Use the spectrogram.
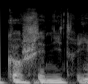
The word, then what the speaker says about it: Kořeny Trio: Si on le prononce en tchèque, c'est Koréni Trio.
